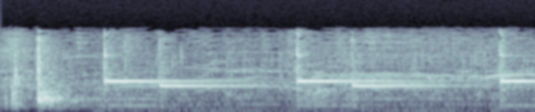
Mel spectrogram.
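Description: A doorbell button is pressed and the bell rings three times, each a clear two-tone ding-dong. A soft thump comes before the first ring.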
